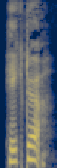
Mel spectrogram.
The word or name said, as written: hækdør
